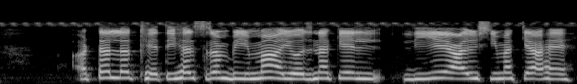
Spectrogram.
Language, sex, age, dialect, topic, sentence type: Hindi, female, 18-24, Awadhi Bundeli, banking, question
